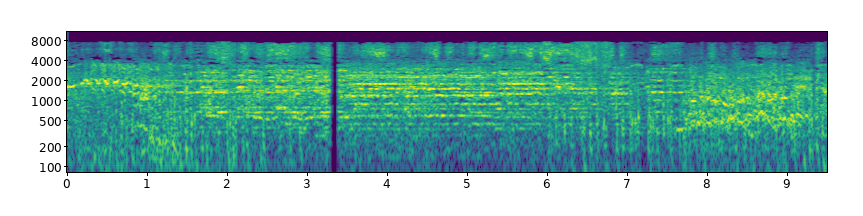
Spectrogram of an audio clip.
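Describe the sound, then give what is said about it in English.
Loud horse neighing and whinnying over a steady clatter of hooves clip-clopping, continuous and busy throughout, with one brief dropout near the middle. “Get off your horse.”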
